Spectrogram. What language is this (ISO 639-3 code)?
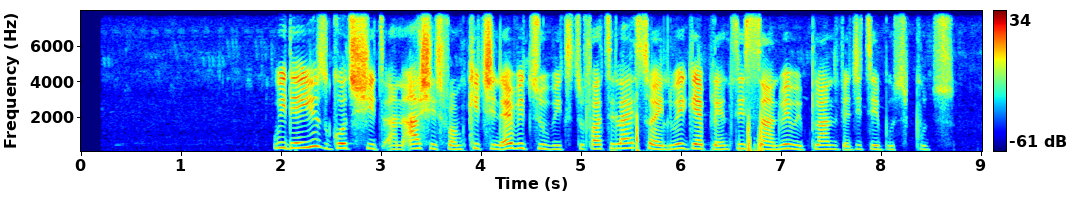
pcm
